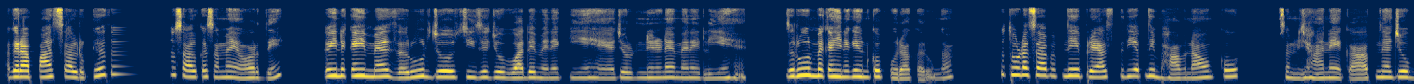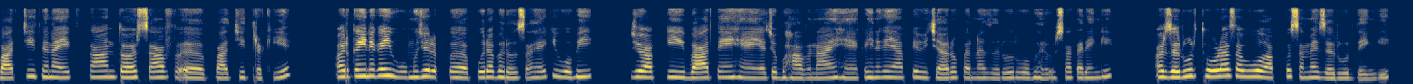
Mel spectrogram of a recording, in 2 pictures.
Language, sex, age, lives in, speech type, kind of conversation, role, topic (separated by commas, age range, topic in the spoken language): Hindi, female, 20-24, India, conversation, advice, advisor, मैं रिश्ते में लिए गए निर्णय को कैसे बदल या समायोजित कर सकता/सकती हूँ?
